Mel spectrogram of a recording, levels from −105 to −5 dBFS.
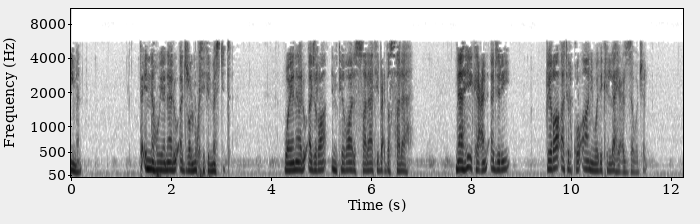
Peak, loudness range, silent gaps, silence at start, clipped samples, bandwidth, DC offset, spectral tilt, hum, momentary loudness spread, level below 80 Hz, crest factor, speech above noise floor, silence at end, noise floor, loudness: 0 dBFS; 3 LU; none; 0 s; under 0.1%; 6 kHz; under 0.1%; -9 dB/octave; none; 14 LU; -48 dBFS; 22 dB; 39 dB; 0.75 s; -59 dBFS; -21 LUFS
